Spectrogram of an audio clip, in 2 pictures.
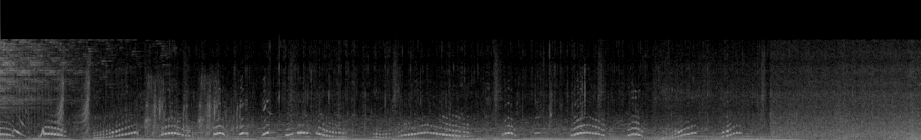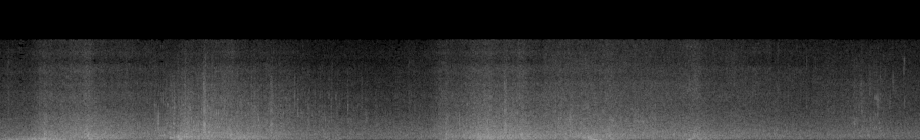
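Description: Cartoon score with a bass line and quick swooping pitch glides, giving way about eight seconds in to a rush of flood water that swells twice.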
